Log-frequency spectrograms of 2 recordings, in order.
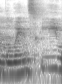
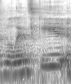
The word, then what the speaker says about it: Lewinsky: is mispronounced as Walensky often, and Lewinsky was mispronounced as Walensky occasionally, and so somebody made a stupid joke, and they said Walensky instead of Lewinsky, and suddenly I was called Monica for a while, which was fine by me, because I found Bill Clinton incredibly sexy.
